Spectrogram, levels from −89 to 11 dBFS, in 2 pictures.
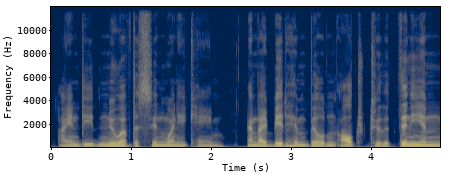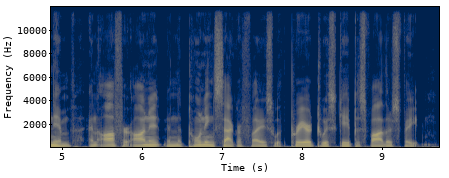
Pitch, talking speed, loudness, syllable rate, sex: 105 Hz, 210 wpm, -21 LUFS, 5.3 syllables/s, male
